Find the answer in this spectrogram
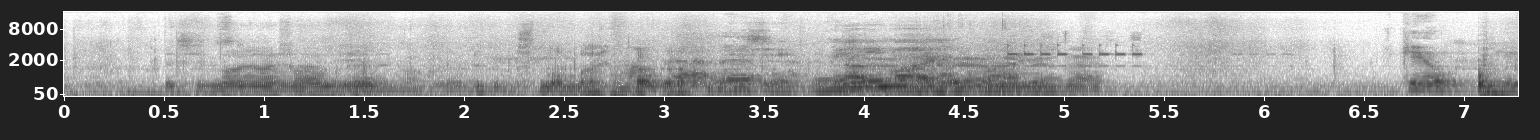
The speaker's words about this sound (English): Oh, it's somebody ringing. That's what it's. How dare they? How dare they ring on a phone?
